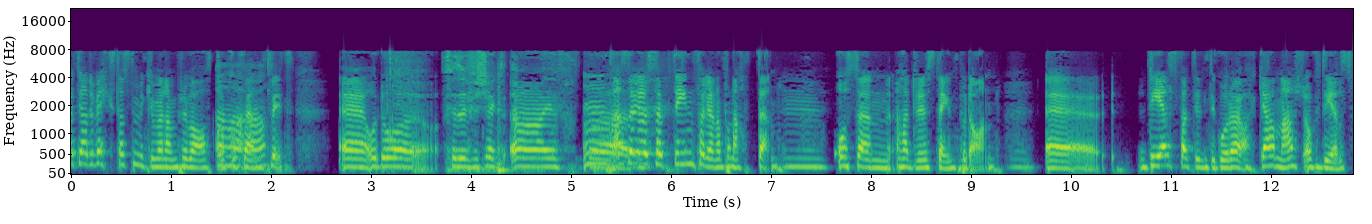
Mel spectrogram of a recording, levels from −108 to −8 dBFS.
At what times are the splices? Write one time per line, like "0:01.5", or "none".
none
